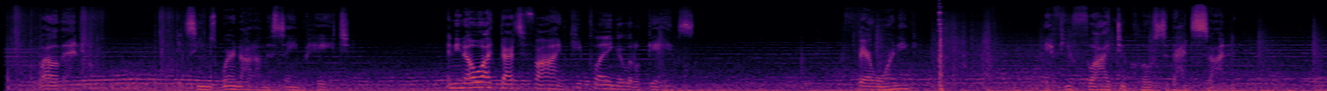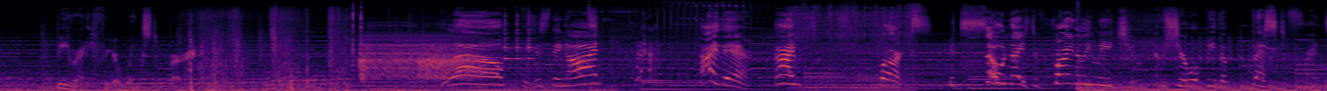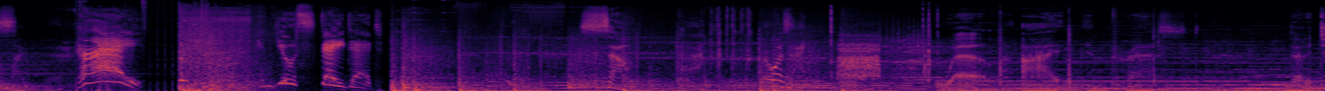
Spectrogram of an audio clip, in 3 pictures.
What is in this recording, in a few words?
Male Animation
